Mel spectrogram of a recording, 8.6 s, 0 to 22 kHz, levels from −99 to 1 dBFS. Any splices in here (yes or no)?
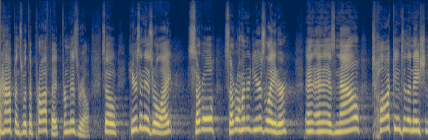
no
